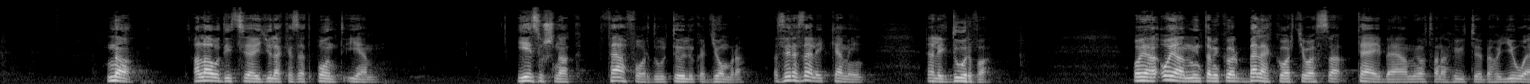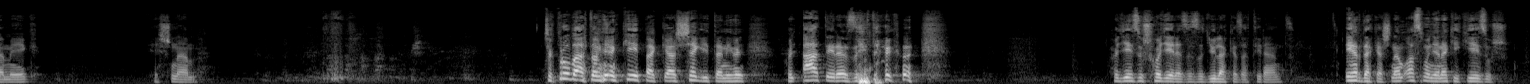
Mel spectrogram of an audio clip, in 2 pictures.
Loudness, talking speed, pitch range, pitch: -20 LUFS, 110 wpm, 125-160 Hz, 140 Hz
